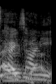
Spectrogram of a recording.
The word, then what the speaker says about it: Kaittany: Lydia, are you I've already asked her how to pronounce it. It's Kaittany, and so it's one of those names you get married and you can't drop it.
